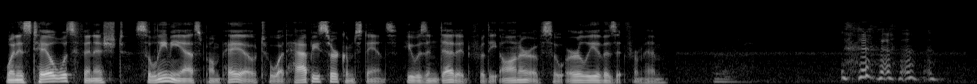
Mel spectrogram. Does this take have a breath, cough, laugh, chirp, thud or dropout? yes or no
yes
